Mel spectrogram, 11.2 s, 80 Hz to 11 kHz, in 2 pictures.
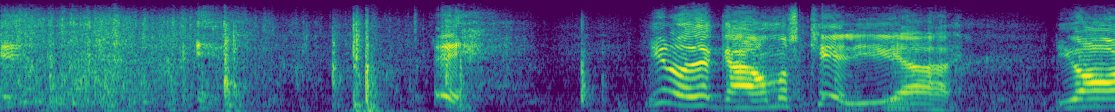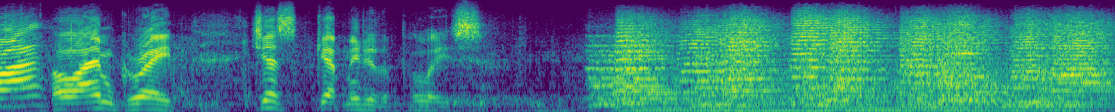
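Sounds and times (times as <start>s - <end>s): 
water sloshing: 0.0s - 11.1s
hollow thumps against a boat hull: 1.0s - 3.1s
speech: 3.4s - 8.1s.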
